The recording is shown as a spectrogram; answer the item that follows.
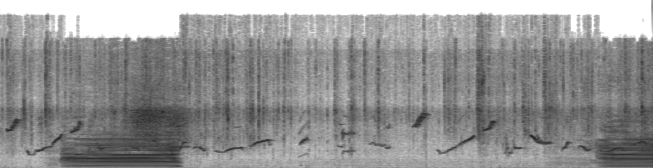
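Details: Roaming the road for food, tame cows moo twice: a loud, drawn-out, harmonic call, then another rising at the end, while birds chirp and whistle throughout.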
